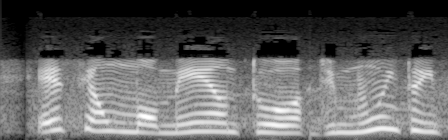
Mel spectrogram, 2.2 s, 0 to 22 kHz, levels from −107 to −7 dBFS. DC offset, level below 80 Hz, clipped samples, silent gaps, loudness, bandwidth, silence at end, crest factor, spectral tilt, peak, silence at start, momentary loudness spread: under 0.1%; -72 dBFS; under 0.1%; none; -16 LUFS; 5.4 kHz; 0 s; 16 dB; -6.5 dB/octave; -2 dBFS; 0 s; 4 LU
